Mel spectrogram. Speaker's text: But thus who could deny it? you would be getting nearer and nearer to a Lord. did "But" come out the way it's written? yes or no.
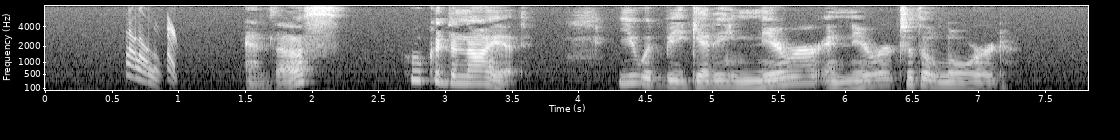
no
